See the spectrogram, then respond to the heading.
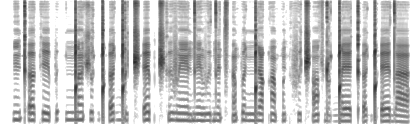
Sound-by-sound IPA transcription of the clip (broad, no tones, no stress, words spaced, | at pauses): ĩkʼɐkep | ŋ͡ǃə̃ʃɵ ǃʼɐɡ͡ǃɨ t͡ʃʼɛpt͡ʃʼɨ vẽ d̪ẽ vɨd̪ɛ̃t͡sʼɐ̃pə ŋ͡ǃiqɛ̃ pə̃kfɨt͡ʃʼẽsˤɖɵ ŋ͡ǃɛ kʼɐǃʼɛd̪a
